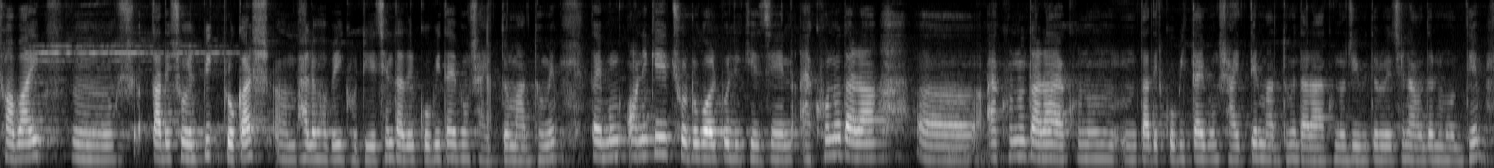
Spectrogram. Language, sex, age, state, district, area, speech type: Bengali, female, 18-30, West Bengal, Bankura, urban, spontaneous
